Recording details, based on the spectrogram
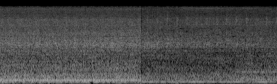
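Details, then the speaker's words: Freshly overhauled, rebuilt V6 engine idling right after its first start: steady, even smooth hum settling slightly lower after a second, loud but no knocks or misses; healthy idle. "Lakas ng kanya. Ingay niya sa unang start. So yan mga kaibigan yung unang andar ng ating overhaul."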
